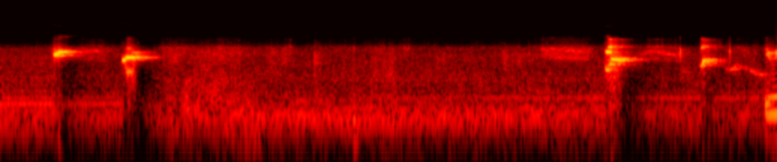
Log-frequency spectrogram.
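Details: Dixie's five-week-old puppies whimpering: two piercing high squeals close together, a quiet pause, then another pair of shrill whines, each brief and falling in pitch, over faint room hum.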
